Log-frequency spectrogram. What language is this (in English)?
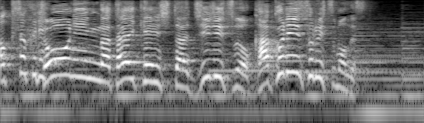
Japanese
